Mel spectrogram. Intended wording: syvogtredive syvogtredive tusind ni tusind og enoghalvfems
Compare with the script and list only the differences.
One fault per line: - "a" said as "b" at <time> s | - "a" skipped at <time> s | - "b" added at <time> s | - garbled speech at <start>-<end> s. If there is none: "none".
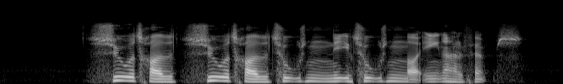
none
